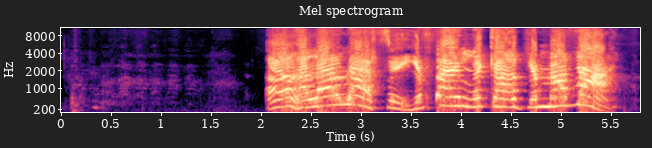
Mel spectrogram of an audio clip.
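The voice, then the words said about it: Put-on New York accent, mother character. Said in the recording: “New Yorker. ... Are you Jewish? ... I don't know how long the accent will keep up.”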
